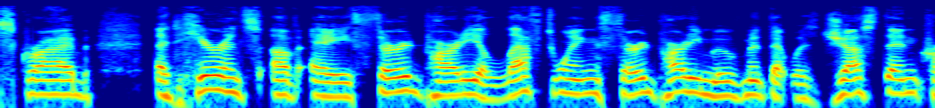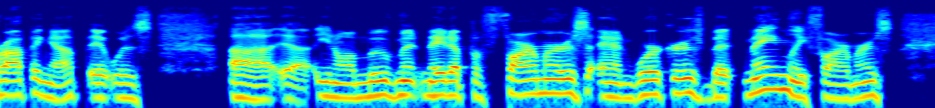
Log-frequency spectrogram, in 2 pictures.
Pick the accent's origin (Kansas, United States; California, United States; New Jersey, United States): Kansas, United States; Kansas City; I'm speaking to you from Kansas, mm-hmm. from the house I grew up in Kansas City.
